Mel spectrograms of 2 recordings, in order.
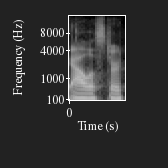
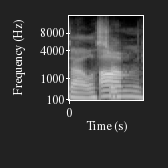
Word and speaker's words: Aleister: It's A-L-E-I-S-T-R. It sounds like Alistair to me. – Yeah, I think that's Alistair.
